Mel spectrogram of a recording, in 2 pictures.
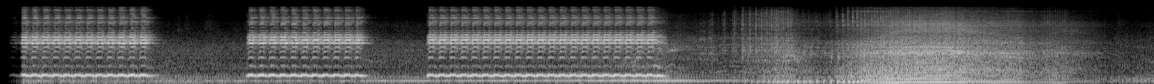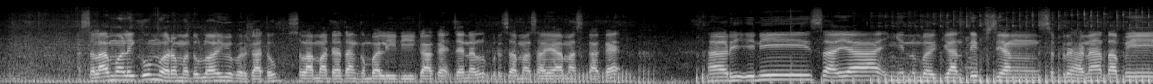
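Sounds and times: stuttering motorcycle horn: 0:00.1 - 0:01.7, 0:02.4 - 0:09.5.

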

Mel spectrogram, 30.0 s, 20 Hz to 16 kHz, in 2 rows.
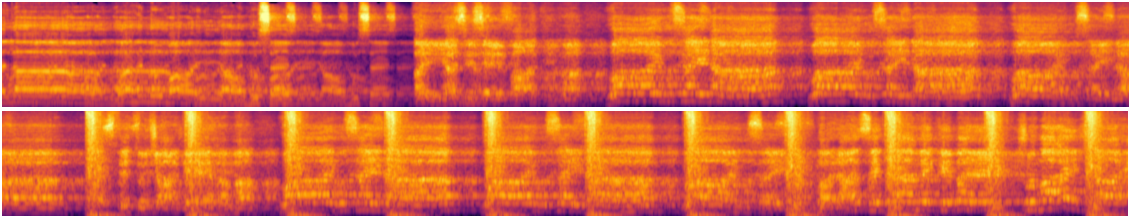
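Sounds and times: voices chanting a lament: 0:00.0 - 0:30.0
heavy deep thump: 0:16.2 - 0:16.8, 0:17.5 - 0:18.1, 0:18.8 - 0:19.4, 0:20.2 - 0:20.7, 0:21.5 - 0:22.0, 0:22.8 - 0:23.4, 0:24.2 - 0:24.7, 0:25.5 - 0:26.1, 0:26.8 - 0:27.4, 0:28.2 - 0:28.7, 0:29.5 - 0:30.0.

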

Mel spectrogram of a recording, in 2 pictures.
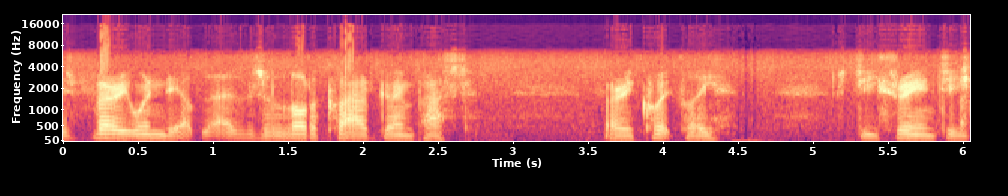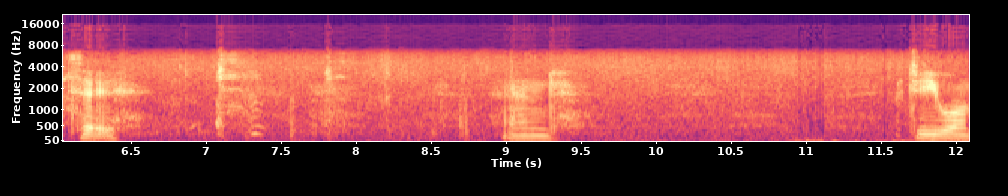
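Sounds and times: faint steady hiss: 0:00.0 - 0:12.0
person breathing: 0:03.0 - 0:03.6, 0:04.7 - 0:05.2, 0:06.4 - 0:11.6.

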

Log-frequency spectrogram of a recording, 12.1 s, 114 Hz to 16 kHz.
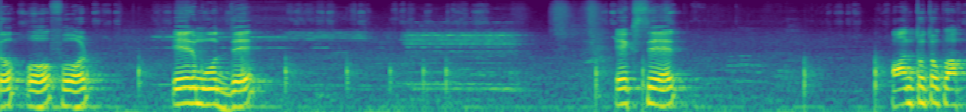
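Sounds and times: marker writing on whiteboard: 0:00.0 - 0:08.8, 0:09.9 - 0:12.0
pen tip ticking on board: 0:03.6 - 0:05.8.

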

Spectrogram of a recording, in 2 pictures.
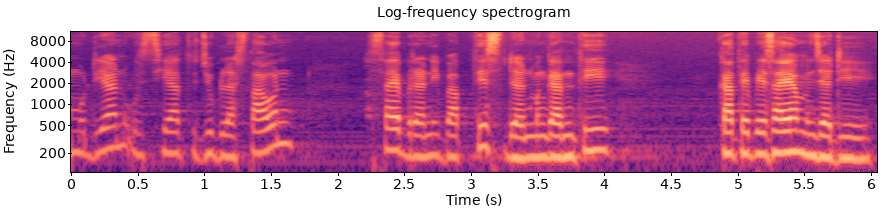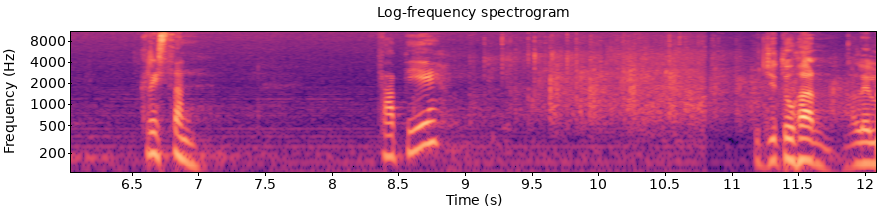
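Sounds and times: soft audience applause: 0:09.0 - 0:12.0.

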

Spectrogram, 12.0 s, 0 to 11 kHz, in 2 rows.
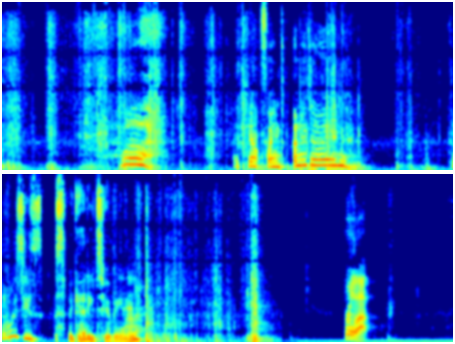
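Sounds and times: plastic rustling: 0:00.0 - 0:06.3.

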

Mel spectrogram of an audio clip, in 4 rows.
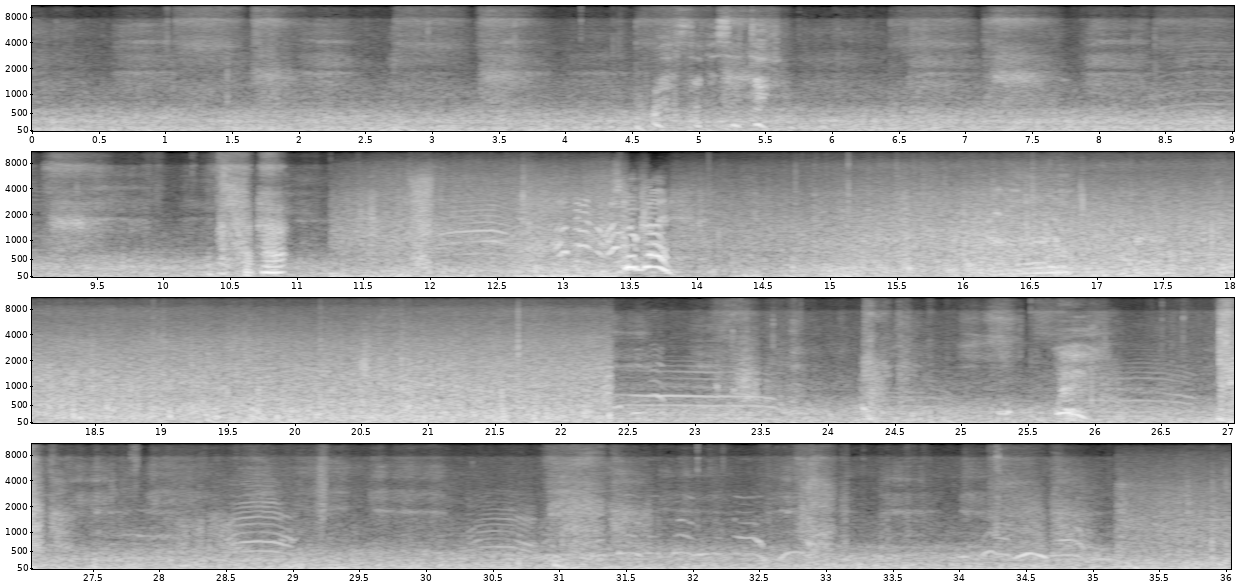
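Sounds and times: wind rumble on microphone: 0:00.0 - 0:36.0
seal breathing hard: 0:05.8 - 0:11.3, 0:26.8 - 0:31.8.

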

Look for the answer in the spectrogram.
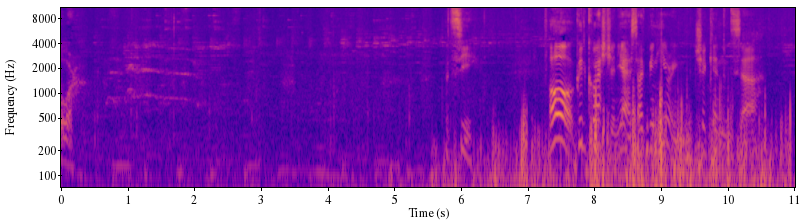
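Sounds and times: faint rooster crowing: 0:00.3 - 0:02.7.

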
